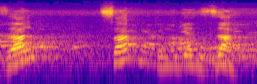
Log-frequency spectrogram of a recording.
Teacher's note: ujung lidah bertemu dengan ujung gigi seri atas. Dari tempat ini keluar 3 huruf.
